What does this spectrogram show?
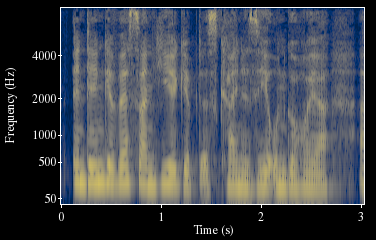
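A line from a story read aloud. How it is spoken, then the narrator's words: Firm voice. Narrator (German): erwiderte Mary mit fester Stimme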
